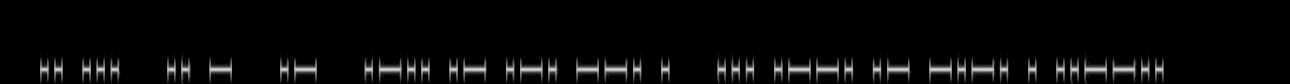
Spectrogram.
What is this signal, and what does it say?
Morse code, heard as a keyed tone, about 17 wpm, 700 Hz. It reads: IS IT A LARGE SPACE?
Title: Sentences from Top 1000 Words - Review Part 5 - 17wpm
